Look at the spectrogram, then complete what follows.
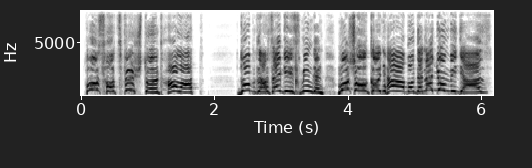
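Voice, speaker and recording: A man voicing a shrill, nagging woman who shouts with a drawn-out voice from far below. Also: lively intonation, no echo, clean studio sound, full character voice.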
